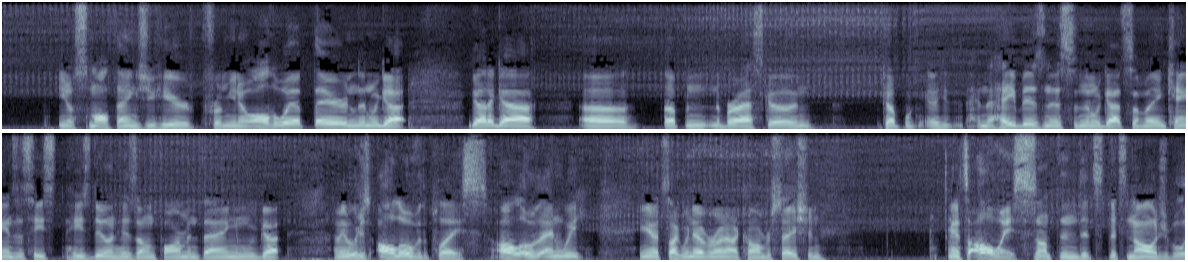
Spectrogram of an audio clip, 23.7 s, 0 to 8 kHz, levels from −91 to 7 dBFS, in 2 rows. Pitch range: 100-120 Hz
